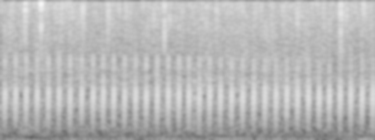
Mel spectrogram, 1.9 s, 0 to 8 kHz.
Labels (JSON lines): {"label": "biophony, rattle", "recorder": "SoundTrap 500"}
